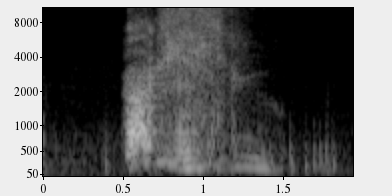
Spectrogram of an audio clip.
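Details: Sneezing fit: one forceful sneeze with a sharp explosive burst trailing into a voiced tail, then quiet breathing noises.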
